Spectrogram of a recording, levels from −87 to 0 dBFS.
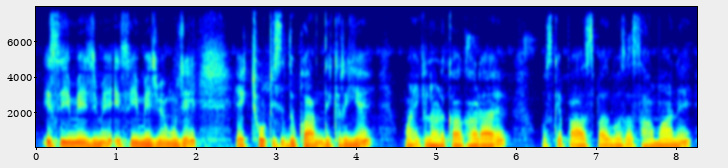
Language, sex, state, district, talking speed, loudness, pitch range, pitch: Hindi, female, Bihar, Sitamarhi, 175 wpm, -21 LUFS, 170-190 Hz, 175 Hz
